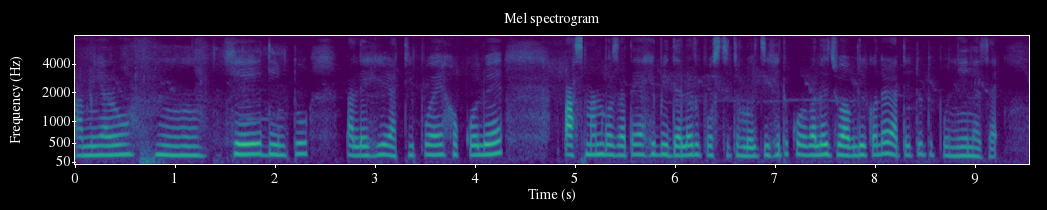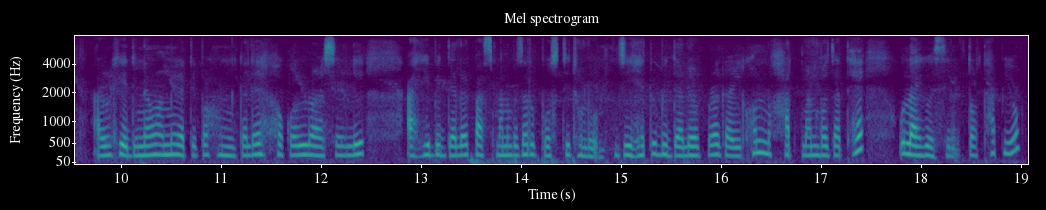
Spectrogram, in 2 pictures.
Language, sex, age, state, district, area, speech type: Assamese, female, 18-30, Assam, Golaghat, rural, spontaneous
